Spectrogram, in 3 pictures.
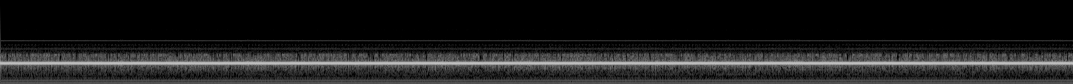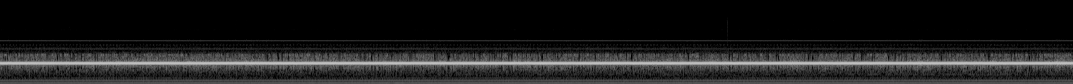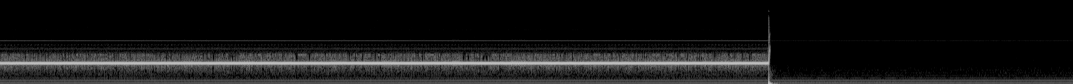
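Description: A steady, single-pitched test tone recorded on a VHS tape after the programme, held unchanged for almost half a minute with faint tape hiss under it; it cuts off suddenly about a second before the end.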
